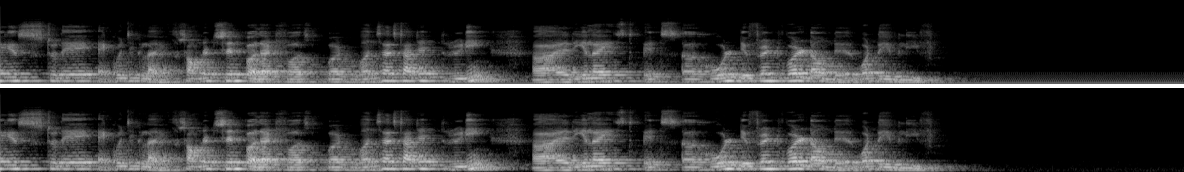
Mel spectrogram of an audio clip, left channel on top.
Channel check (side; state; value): left; noise; hum, 25 dB below the sound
